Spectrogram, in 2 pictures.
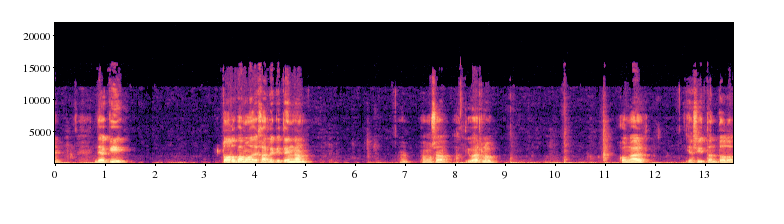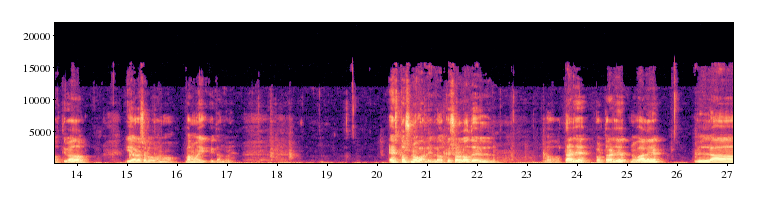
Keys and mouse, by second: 4.9 right click, 6.3 a, 6.9-9.1 middle drag, 9.1 drag, 10.2 alt+click, 12.5 right click, 13.1 right click, 13.6 right click, 14.4 right click, 14.9 ctrl+middle drag, 15.2-18.9 shift+middle drag, 18.9 right click, 19.6-20.3 middle drag, 20.3 shift+right drag, 20.7-22.3 shift+middle drag, 22.3 shift+right click, 22.5 shift+right click, 22.8-27.1 middle drag.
